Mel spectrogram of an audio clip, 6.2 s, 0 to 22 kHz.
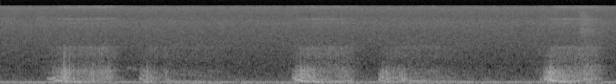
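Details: Sleeping baby snoring: soft, snuffly, rattling snores with each breath, about 24 per minute, over a steady low hum.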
